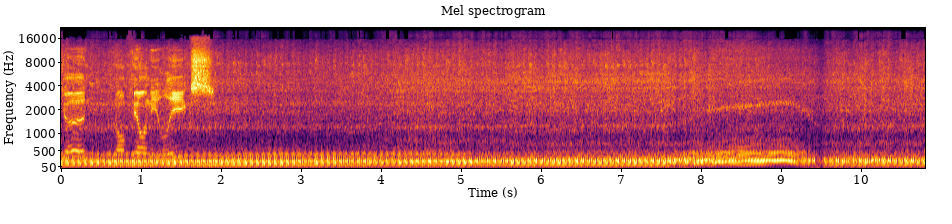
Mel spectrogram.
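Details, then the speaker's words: Motorcycle with freshly repacked, re-riveted Graves Link exhaust canisters: steady idle then a clean rev that climbs and falls without popping or rasp; checked for leaks around rivets, sounds really good, normal exhaust note. "Make sure I don't have any leaks. You want to feel around your rivets, make sure everything's good to go. Everything sounds really good,"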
